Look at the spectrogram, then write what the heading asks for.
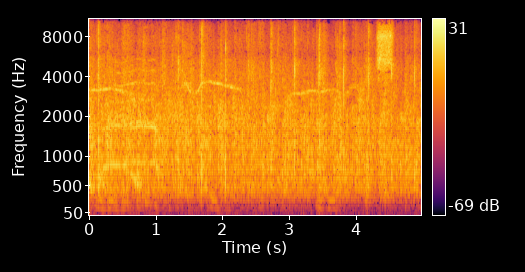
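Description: Audience applause at a live music event: dense, steady clapping from a crowd that holds at an even level for the whole stretch, with a few higher whistles or cheers riding over it.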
